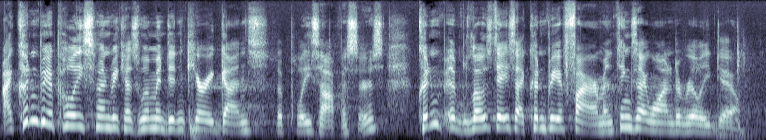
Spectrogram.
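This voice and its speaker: A woman's lively intonation at a very fast pace, over noticeable background noise. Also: medium pitch for a woman. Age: 70s. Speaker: former showgirl, seminar speaker. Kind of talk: seminar talk with anecdotes. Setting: convention seminar with audience.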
